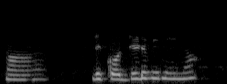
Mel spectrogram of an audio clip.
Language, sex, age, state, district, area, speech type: Punjabi, female, 18-30, Punjab, Fazilka, rural, conversation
